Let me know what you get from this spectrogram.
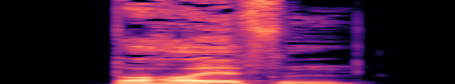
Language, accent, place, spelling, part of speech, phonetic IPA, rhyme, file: German, Germany, Berlin, beholfen, verb, [bəˈhɔlfn̩], -ɔlfn̩, De-beholfen.ogg
- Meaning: past participle of behelfen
